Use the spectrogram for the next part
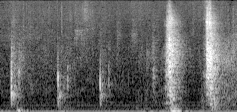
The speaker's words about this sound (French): Oh, Jean gèle et lui, il ouvre la porte à deux bâtons.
